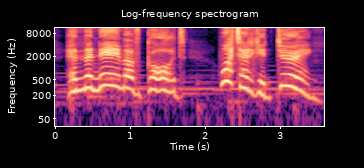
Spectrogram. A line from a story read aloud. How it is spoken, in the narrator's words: Horrified, from the depths of her ancient lungs bellowed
